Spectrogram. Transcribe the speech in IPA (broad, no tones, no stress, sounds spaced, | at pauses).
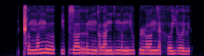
ǁ o ŋ ɔ ŋ o | i p z ɔ r o n ŋ ɡ ɐ lˠ e ŋ ɡ u ŋ ɤ ŋ i u̯ p ɹ ɔ n z ɐ h o j ɤ lʲ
